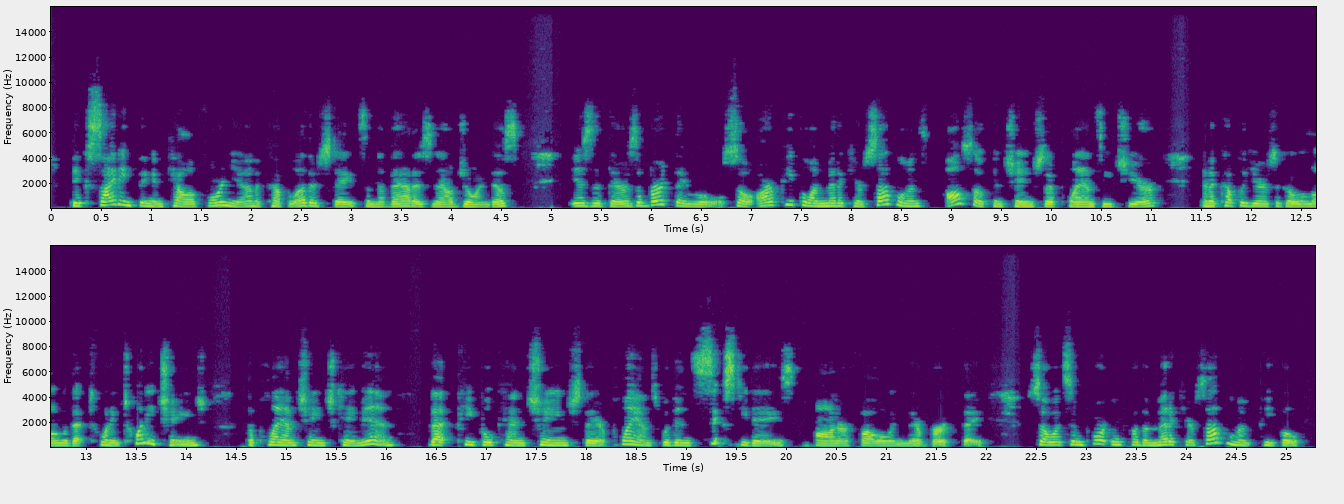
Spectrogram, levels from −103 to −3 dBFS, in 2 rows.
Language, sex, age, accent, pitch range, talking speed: English, female, 50-69, American, 180-225 Hz, 175 wpm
